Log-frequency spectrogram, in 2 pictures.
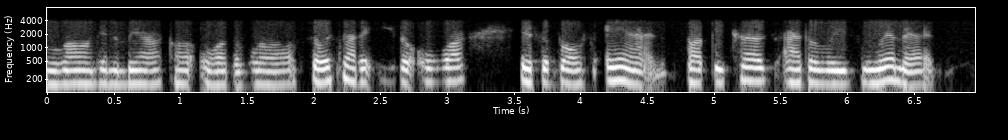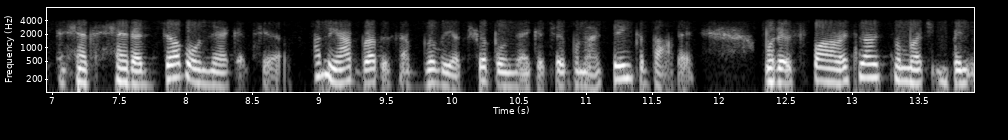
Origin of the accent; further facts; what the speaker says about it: Chicago, Illinois, United States; I'm from Chicago, the South Side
